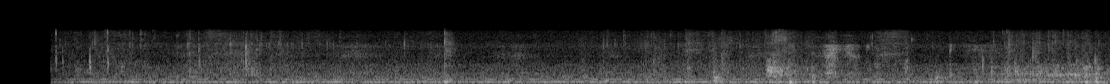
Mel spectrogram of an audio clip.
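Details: Fancy, a female Boston Terrier, just out of a bath she disliked, sniffing and snuffling indoors in a small room: a steady run of soft, breathy broadband bursts with a few sharper puffs near the eighth second.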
